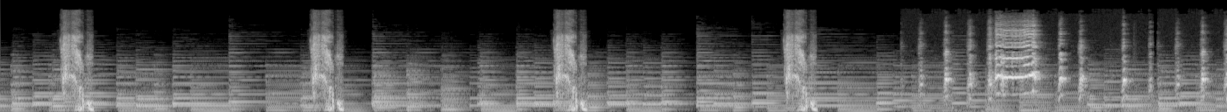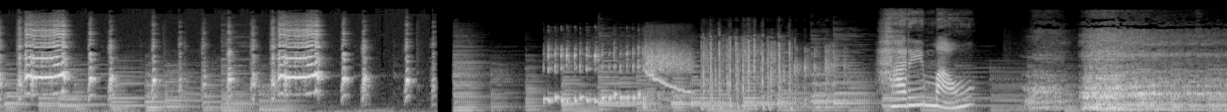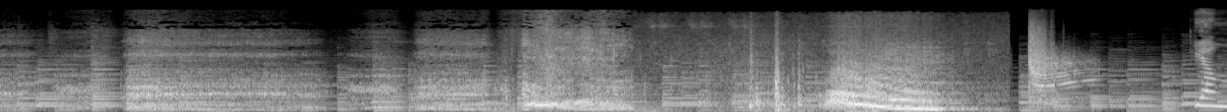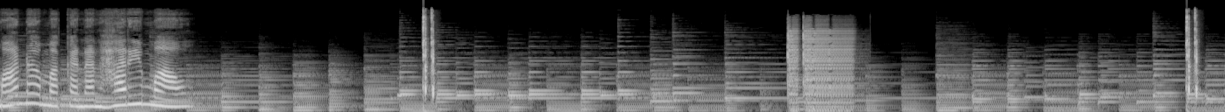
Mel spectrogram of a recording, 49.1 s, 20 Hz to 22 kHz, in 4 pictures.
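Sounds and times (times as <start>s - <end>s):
light background music: 0.4s - 15.5s, 17.0s - 26.2s, 28.1s - 39.7s
chicken clucking: 9.2s - 16.7s
tiger roar: 22.4s - 31.0s, 32.7s - 34.4s.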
